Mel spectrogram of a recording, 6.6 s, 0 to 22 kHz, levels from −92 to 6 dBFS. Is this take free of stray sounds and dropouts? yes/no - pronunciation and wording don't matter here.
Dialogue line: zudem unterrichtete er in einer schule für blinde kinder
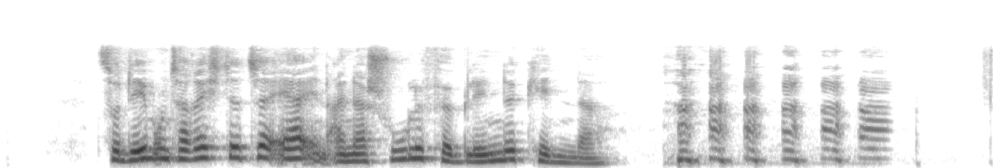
no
